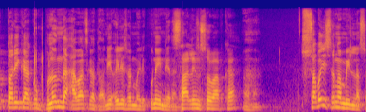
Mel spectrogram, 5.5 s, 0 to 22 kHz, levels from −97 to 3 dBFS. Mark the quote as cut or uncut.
uncut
